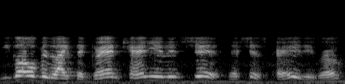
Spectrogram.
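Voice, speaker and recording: Dude with frat bro talk, cusses a lot, highish voice, kinda muffled words, tinny phone-like sound. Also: male voice, lively intonation, moderate pace, breathy edge. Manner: frat bro slang, heavy swearing. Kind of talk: casual chat.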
